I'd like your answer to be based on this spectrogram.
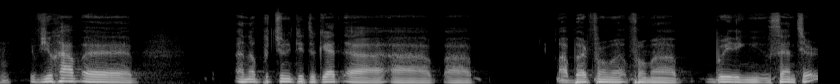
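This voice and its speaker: A man with a Spanish accent speaks in a dark, mellow tone at a fairly low pitch, leaving long, frequent pauses. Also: ordinary pitch variation. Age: 40s. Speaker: falconer. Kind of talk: interview. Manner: halting, many repeated words.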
